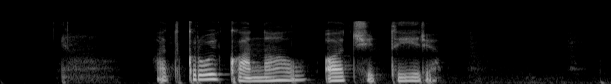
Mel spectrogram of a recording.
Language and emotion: Russian, sad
